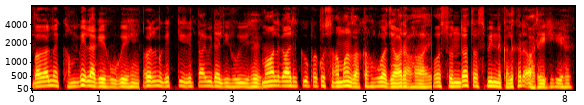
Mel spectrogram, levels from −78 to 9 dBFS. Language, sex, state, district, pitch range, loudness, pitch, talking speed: Hindi, male, Bihar, Purnia, 130-155 Hz, -16 LUFS, 145 Hz, 245 wpm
